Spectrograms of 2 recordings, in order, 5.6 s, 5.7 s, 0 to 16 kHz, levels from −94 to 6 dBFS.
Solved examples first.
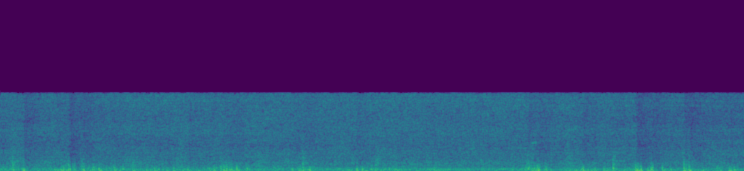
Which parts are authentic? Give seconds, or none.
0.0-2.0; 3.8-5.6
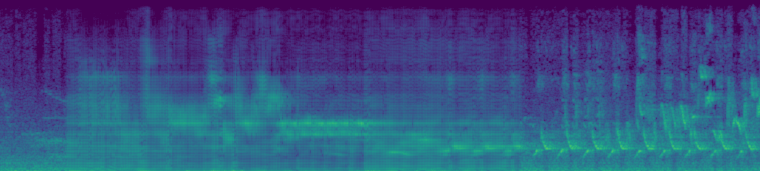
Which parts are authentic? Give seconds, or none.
0.0-0.5; 3.9-5.7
